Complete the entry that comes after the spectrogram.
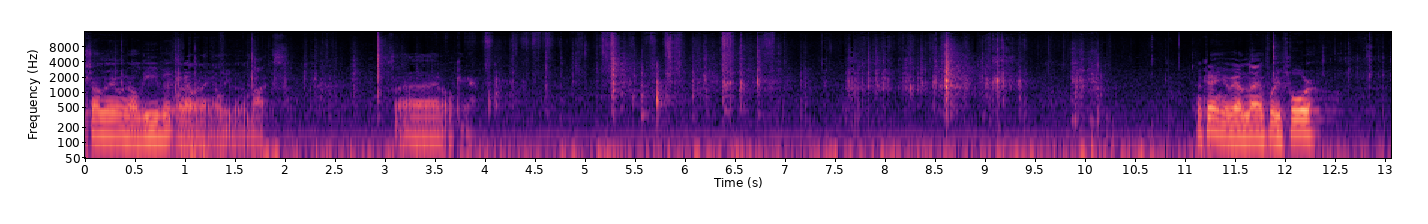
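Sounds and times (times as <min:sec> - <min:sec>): plastic packaging crinkling and tearing: 0:00.0 - 0:11.0.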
